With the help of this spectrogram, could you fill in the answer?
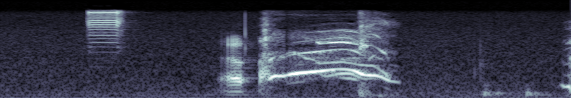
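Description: A single short, bright electronic buzzer tone sounds near the start, followed by a wavering, drawn-out vocal sound and a few soft noises.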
